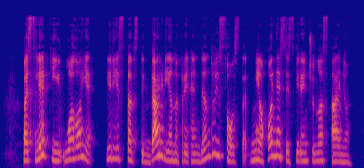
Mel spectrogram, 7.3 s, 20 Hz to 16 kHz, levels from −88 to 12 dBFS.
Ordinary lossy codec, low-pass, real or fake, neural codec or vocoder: MP3, 64 kbps; 10.8 kHz; fake; codec, 24 kHz, 3 kbps, HILCodec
